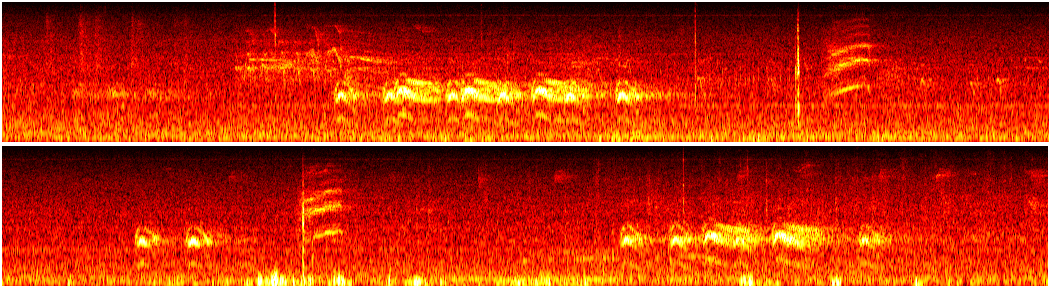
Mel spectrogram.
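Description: Birds calling in the woods, in three bouts of rapid repeated notes with a couple of sharp rising chirps between them.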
